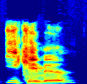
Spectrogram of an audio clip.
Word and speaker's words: Ikemen: Uh, you may have seen on my Facebook page recently, I just posted the second video from the EK Men. That's how you say it. It looks like Ikemen, but it's EK Men.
